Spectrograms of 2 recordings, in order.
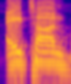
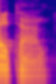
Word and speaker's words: Eitan: Eitan Borg is how he pronounces the name. Eton or Eitan? A-Y. Capital A, capital Y is the pronunciation guide. So Eitan. Yeah. Eitan Borg. Capital A, capital Y, dash T-A-H-N. So Eitan.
